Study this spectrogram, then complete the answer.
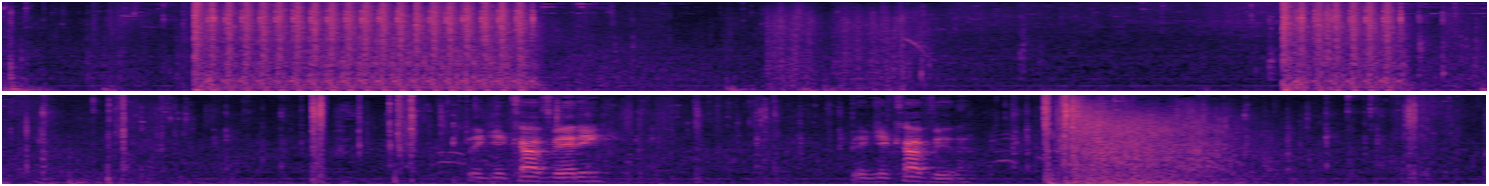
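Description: A rifle fires in bursts of rapid shots.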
